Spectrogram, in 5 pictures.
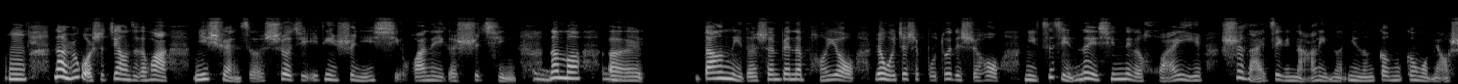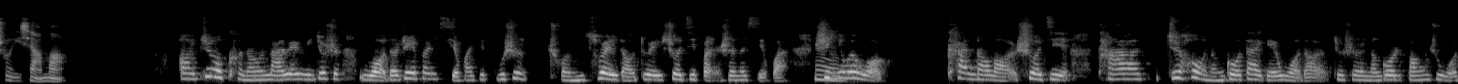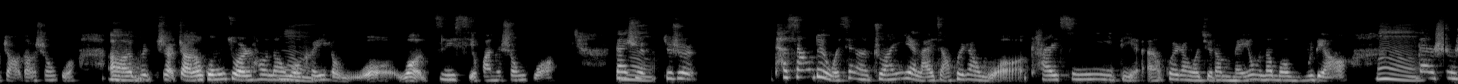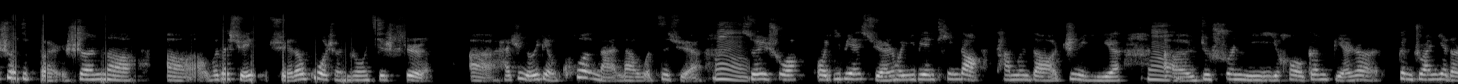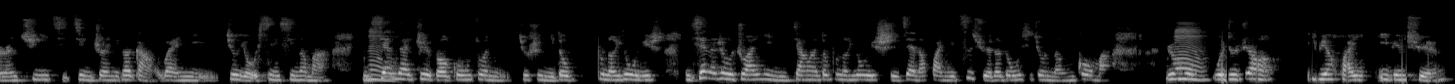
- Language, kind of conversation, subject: Chinese, advice, 被批评后，你的创作自信是怎样受挫的？
- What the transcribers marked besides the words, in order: other background noise; tapping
